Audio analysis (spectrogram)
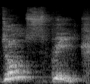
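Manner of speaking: mock French baller laying down the rule; French accent. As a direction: bark the rule like a French player, lightly comic. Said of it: "what he ended up saying was".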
